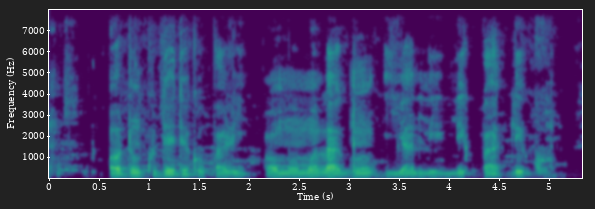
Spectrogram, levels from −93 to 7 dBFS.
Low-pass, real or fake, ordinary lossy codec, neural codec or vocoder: none; real; none; none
